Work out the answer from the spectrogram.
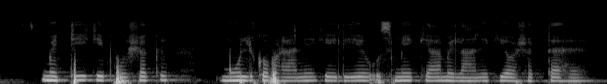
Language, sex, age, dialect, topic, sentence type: Hindi, female, 25-30, Marwari Dhudhari, agriculture, question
